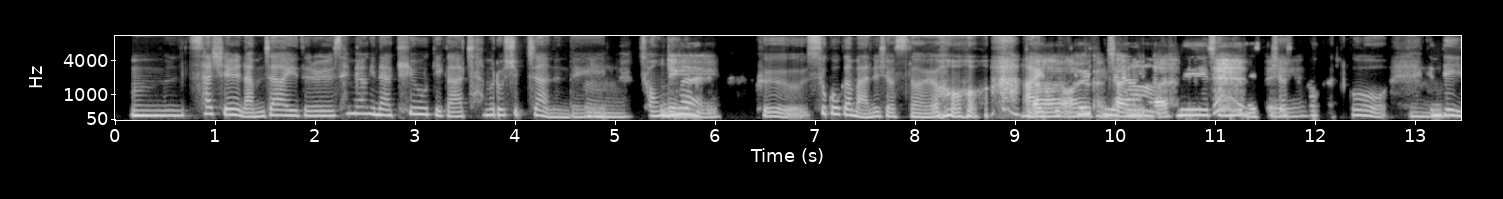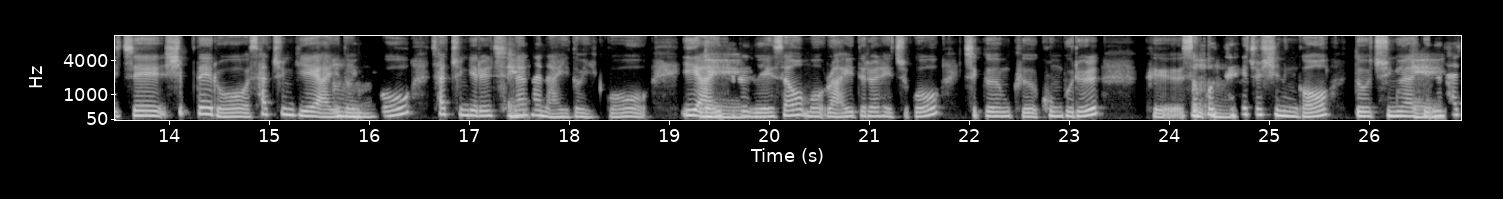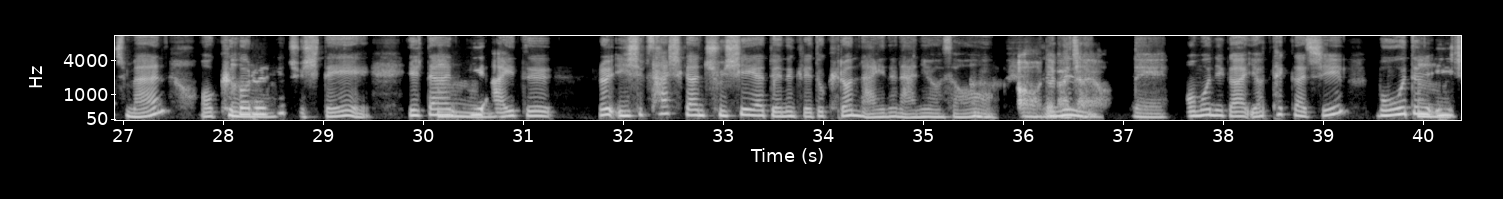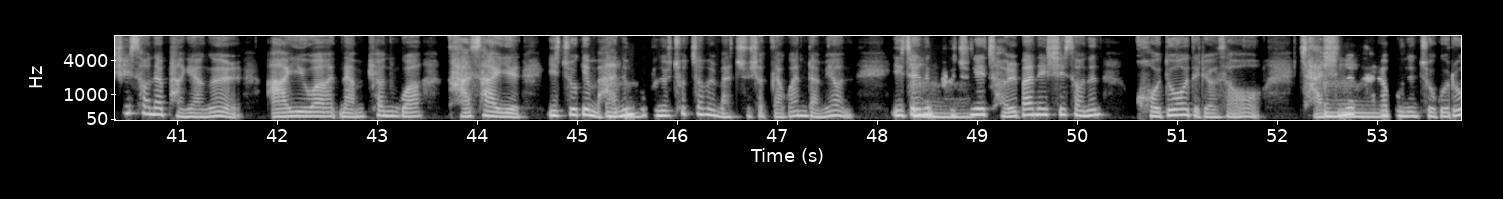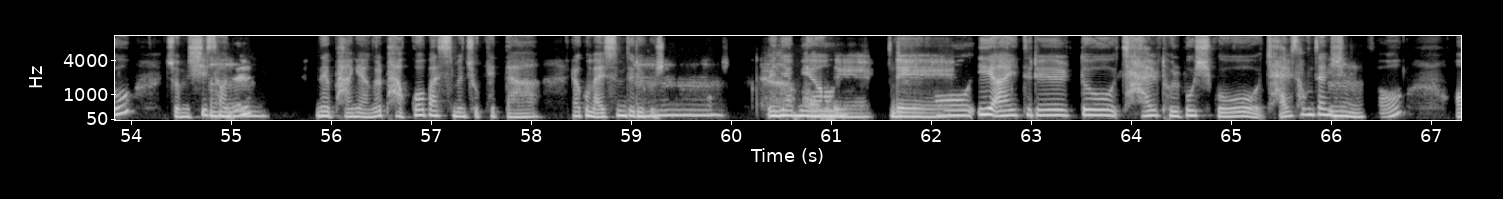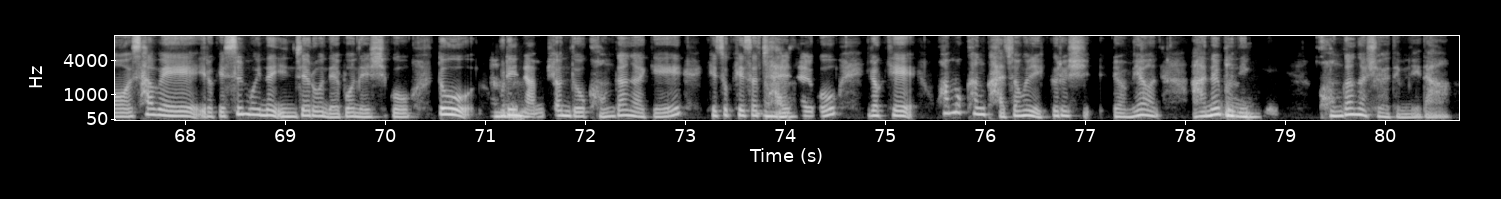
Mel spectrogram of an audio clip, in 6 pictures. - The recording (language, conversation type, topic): Korean, advice, 집에서 편하게 쉬는 게 늘 어려운 이유
- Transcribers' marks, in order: other background noise; laughing while speaking: "많으셨어요"; laugh; laugh; put-on voice: "ride를"; in English: "ride를"; tapping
